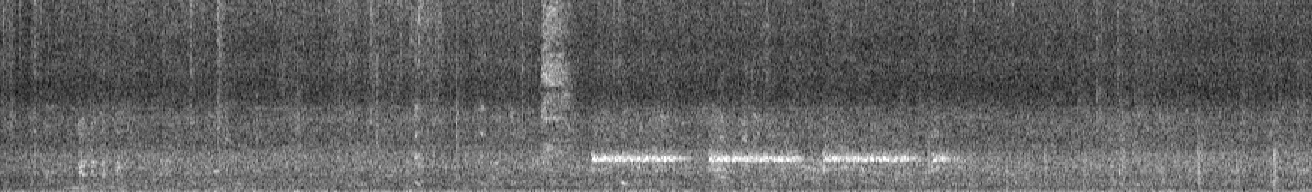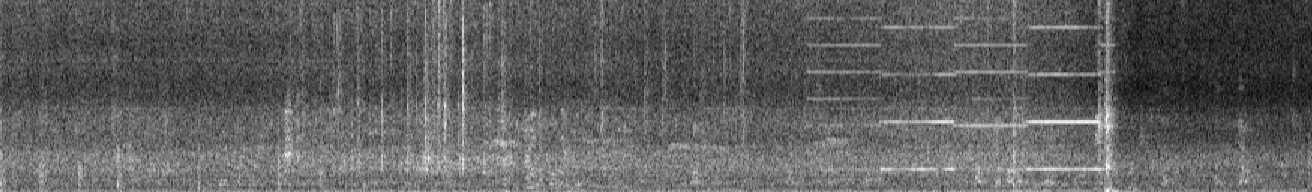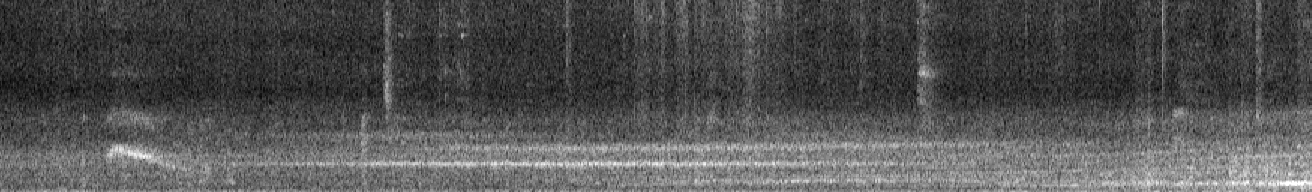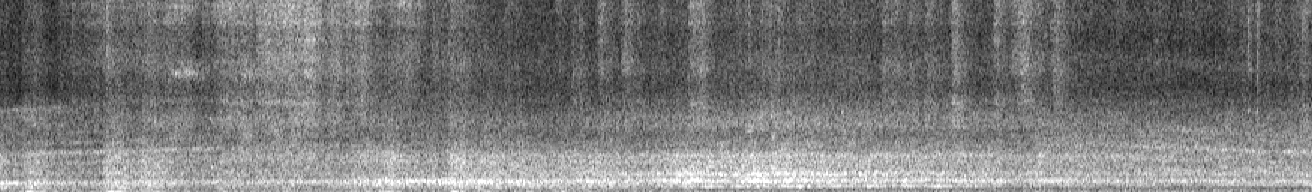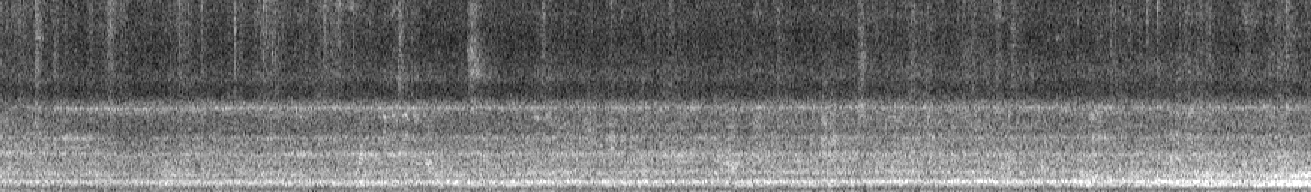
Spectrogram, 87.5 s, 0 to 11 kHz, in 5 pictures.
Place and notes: Orange Line (Taipei Metro), Taipei City - inside the Trains
Crossing the line noise sound great, from Zhongxiao Xinsheng Station to Guting Station, Sony PCM D50 + Soundman OKM II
